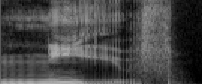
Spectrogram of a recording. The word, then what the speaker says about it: Niamh: So N-I-A-M-H, kind of a lovely name, but it's pronounced Neve, right? And, yes. – And as you just mm-hmm. told me, that M-H turns into sort of a mm-hmm. V sound.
